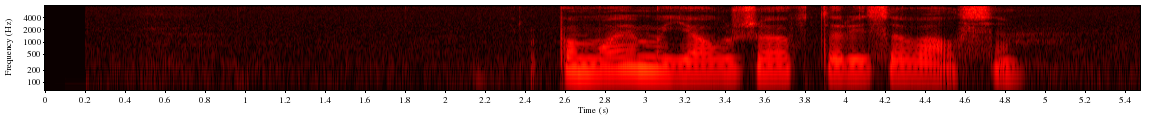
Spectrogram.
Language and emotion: Russian, neutral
